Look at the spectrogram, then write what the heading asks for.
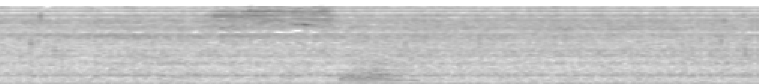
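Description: Mutton, onion and tomato frying in oil in a stainless steel pressure cooker, a steady low sizzle, with a short pitched sound about two and a half seconds in.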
